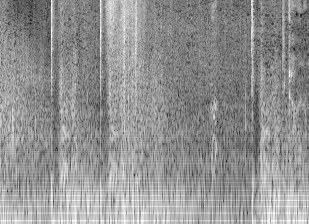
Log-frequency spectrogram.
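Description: Confringo spell blasts in a video game, several sharp booming explosions with sudden onsets scattered across the clip over a rumbling game background.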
